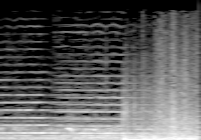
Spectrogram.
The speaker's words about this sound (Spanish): El Dodge salta por los aires.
